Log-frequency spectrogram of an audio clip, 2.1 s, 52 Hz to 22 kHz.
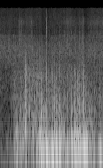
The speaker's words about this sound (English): We were not 10 days at sea when a storm blew up faster and fiercer than any I'd seen in all my years. The waves broke over the side of the ship, and we were only hoping to stay afloat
